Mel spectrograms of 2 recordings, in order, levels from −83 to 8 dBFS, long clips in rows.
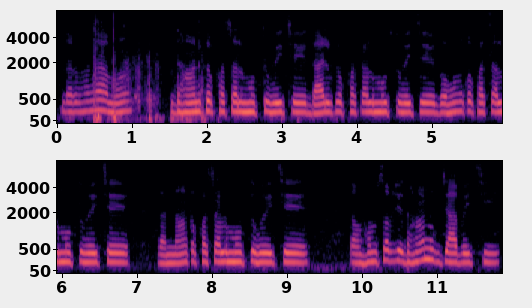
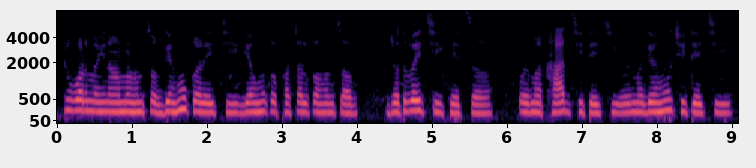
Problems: none marked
